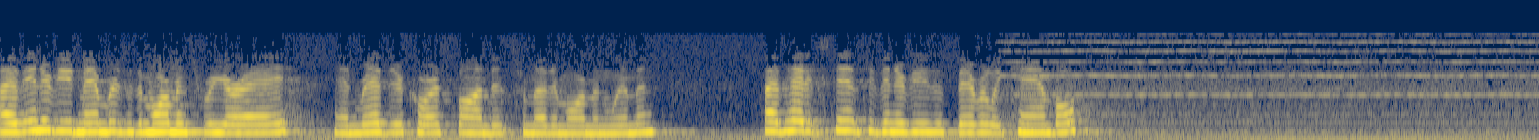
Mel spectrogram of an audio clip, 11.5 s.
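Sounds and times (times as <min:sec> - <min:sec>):
speech: 0:00.0 - 0:05.0, 0:05.7 - 0:08.3
long ringing metallic bell: 0:07.5 - 0:11.5.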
